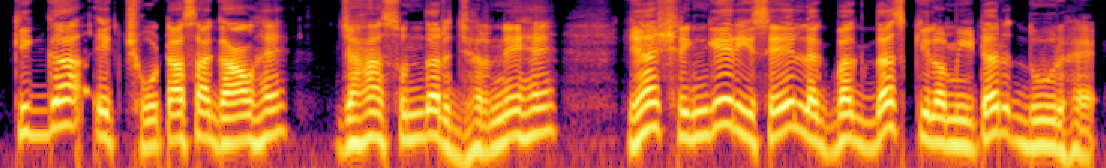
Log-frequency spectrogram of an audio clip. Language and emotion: Hindi, neutral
